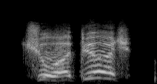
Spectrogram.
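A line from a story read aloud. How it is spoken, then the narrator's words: Exclaimed. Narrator (Russian): воскликнул Богдан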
